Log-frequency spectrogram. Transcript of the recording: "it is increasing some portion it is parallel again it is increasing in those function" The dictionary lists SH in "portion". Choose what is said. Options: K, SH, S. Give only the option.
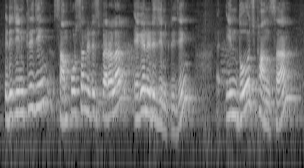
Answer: S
